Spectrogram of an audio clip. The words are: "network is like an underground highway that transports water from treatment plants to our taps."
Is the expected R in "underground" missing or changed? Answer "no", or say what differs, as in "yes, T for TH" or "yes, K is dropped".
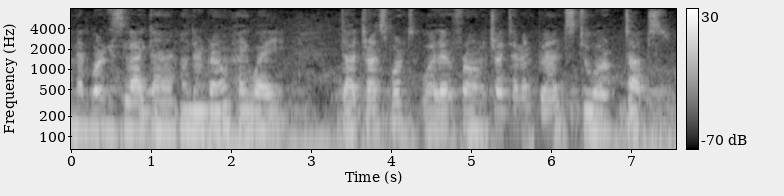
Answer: no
